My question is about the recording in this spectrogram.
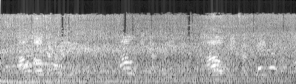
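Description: Several voices calling out short words and syllables one after another, over a low rumble that fades away in the first second or two.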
